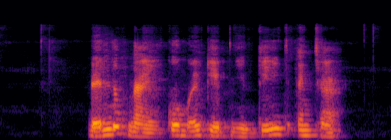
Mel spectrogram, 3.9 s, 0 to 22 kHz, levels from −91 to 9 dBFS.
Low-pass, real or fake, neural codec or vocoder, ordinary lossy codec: 10.8 kHz; fake; codec, 44.1 kHz, 2.6 kbps, SNAC; AAC, 64 kbps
